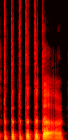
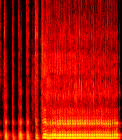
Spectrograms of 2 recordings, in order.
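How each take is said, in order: First: Slow firing duhs. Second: Louder, rapid run of duhs; frantic fast fire mimic; sped-up firing duhs. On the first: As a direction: mimic normal fire rate. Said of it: "my normal attack speed was". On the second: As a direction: speed up the mouth gunfire. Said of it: "Kill someone, it goes". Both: Shown as a demonstration.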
